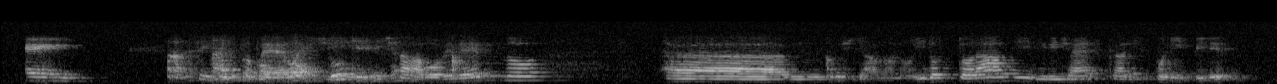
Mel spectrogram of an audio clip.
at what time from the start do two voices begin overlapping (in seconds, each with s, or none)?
2.1 s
